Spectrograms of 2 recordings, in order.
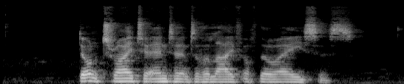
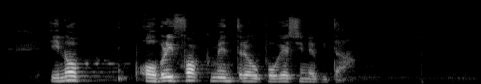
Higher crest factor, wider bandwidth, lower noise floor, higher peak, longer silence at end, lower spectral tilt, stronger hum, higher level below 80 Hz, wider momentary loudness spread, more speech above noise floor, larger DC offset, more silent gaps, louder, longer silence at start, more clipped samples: about the same, 18 dB vs 22 dB; first, 16.5 kHz vs 11 kHz; second, -61 dBFS vs -69 dBFS; about the same, -4 dBFS vs -4 dBFS; second, 0.55 s vs 1.35 s; second, -5 dB/octave vs -6.5 dB/octave; neither; first, -54 dBFS vs -78 dBFS; second, 7 LU vs 18 LU; second, 42 dB vs 47 dB; neither; neither; about the same, -20 LUFS vs -22 LUFS; first, 0.8 s vs 0.5 s; neither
